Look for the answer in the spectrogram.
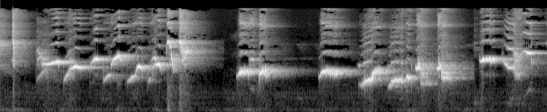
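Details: White-rumped shama in loud, full 'gacor' song: a fast run of varied, clear whistled phrases, many sliding up or down, in short bursts with brief pauses, notes pitched mostly mid-high with bright overtones, no other sounds.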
